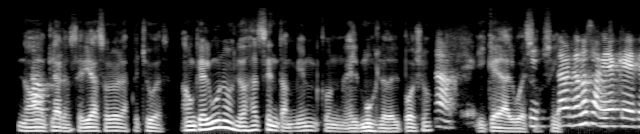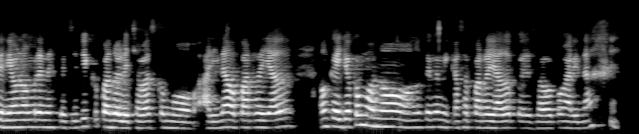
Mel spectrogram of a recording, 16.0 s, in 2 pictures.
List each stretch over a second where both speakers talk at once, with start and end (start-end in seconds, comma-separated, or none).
none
